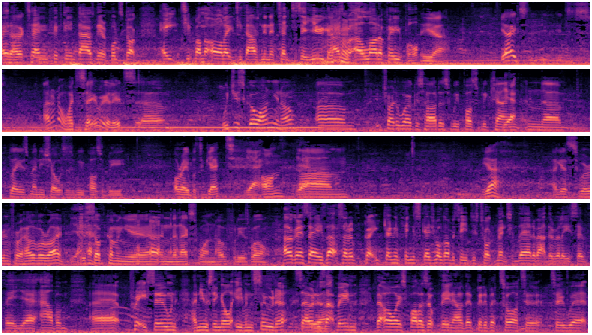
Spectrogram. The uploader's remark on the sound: ahaead of the set on the Sophie Lancaster stage at this years Bloodstock festival 2022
